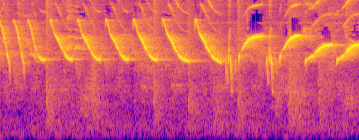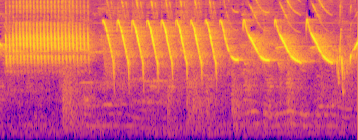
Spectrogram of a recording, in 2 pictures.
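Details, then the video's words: Training song of a canary for caged birds, with ciblek and prenjak inserts: brisk sweeping whistles falling in pitch, curling upslurs, a harsh buzzy rattle near the middle, then rapid descending notes again. "MASTERAN KENARI ISIAN CIBLEK PRENJAK MEWAH"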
